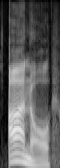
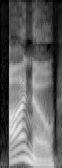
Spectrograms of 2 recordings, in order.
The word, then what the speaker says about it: anno: If you pronounce the word anno with a long, open ah sound, you are, well, let's just say you're referring to a certain part of the human body.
